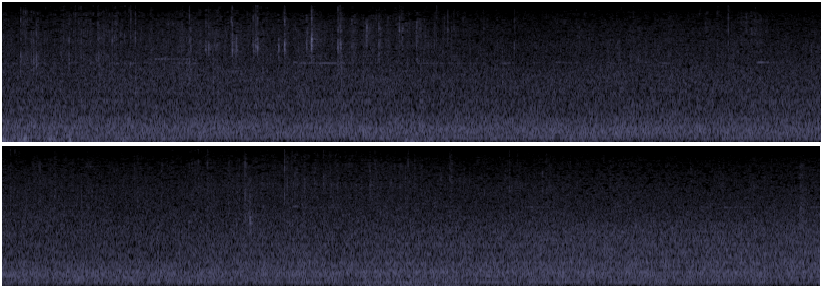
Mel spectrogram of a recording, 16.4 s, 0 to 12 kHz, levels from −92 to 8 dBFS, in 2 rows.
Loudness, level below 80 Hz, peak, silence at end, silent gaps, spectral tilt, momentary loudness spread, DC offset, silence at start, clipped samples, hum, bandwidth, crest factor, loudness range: -55 LUFS; -72 dBFS; -30 dBFS; 0 s; none; -4 dB/octave; 3 LU; under 0.1%; 0 s; under 0.1%; none; 12 kHz; 26 dB; 3 LU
